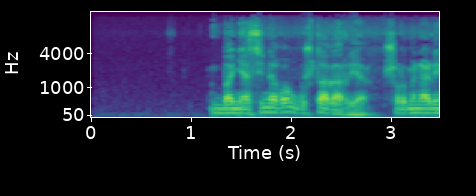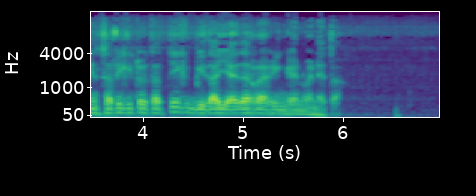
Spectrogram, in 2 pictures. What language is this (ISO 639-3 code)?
eus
